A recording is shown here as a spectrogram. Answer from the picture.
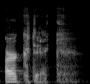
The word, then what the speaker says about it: Arctic: I always pronounce the first C in Arctic. – Yeah, that's correct. Well, if you say Arctic, you just sound like a mouth breather.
